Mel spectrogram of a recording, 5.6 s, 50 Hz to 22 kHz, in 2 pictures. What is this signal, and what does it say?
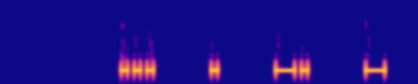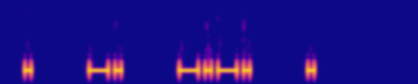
Morse code, heard as a keyed tone, about 27 wpm, spaced as for 16 wpm, 700 Hz. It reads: SENTENCE
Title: 3x Character Spacing - Top 300 Words - 28wpm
